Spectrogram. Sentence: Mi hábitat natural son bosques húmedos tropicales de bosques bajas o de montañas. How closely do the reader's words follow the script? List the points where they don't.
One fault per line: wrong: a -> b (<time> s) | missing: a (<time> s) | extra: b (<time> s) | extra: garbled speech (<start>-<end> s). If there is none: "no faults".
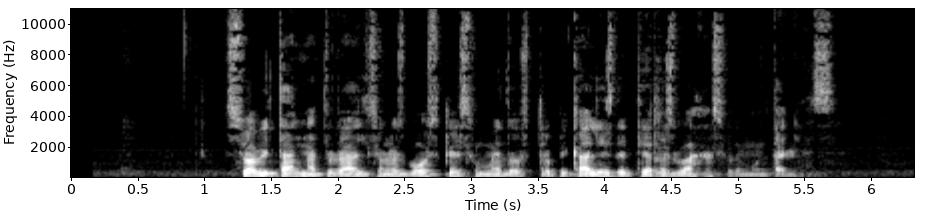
wrong: Mi -> Su (1.1 s)
extra: los (2.4 s)
wrong: bosques -> tierras (4.2 s)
